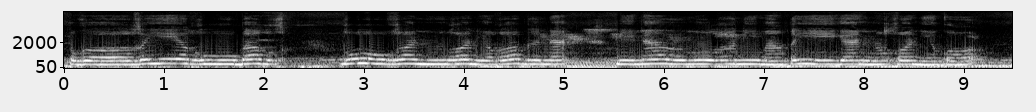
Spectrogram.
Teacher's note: huruf go yang dimana keluarnya dari tenggorokan atas atau ujung tenggorokan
